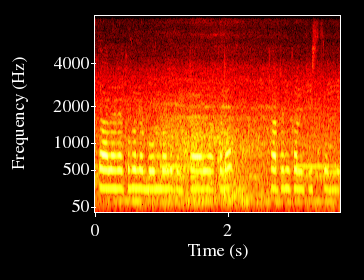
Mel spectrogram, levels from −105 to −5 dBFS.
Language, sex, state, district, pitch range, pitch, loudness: Telugu, female, Andhra Pradesh, Srikakulam, 245-255 Hz, 250 Hz, -23 LUFS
